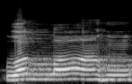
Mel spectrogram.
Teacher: اللہ کے لام کو منہ بھر کے پڑھیں گے، اس لیے کہ اللہ کے لام سے پہلے زبر ہے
